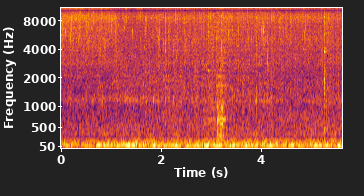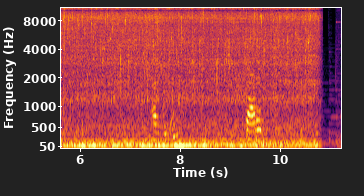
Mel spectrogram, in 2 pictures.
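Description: Sliced leeks frying in oil in a wok, a steady loud sizzle that cuts off suddenly near the end.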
